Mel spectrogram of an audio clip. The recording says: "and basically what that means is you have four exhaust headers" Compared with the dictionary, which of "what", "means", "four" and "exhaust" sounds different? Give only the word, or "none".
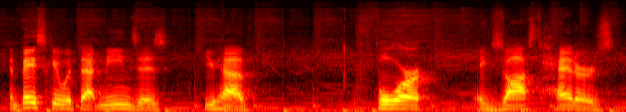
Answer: none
